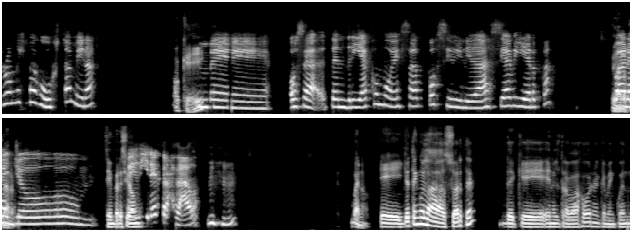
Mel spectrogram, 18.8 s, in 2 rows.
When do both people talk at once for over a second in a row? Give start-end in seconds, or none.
none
